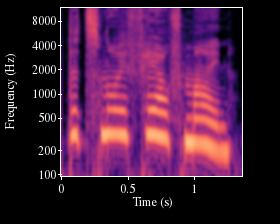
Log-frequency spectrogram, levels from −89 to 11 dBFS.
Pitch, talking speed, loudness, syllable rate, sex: 270 Hz, 220 wpm, -12 LUFS, 5.0 syllables/s, female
